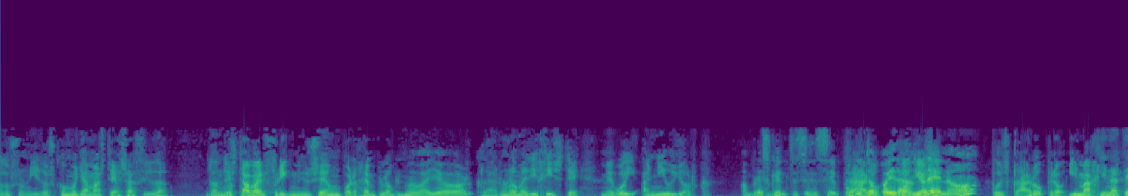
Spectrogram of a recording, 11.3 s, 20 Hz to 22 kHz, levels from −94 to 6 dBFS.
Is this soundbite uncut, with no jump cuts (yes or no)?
yes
